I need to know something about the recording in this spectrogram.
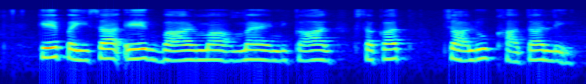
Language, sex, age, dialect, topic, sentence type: Chhattisgarhi, female, 46-50, Western/Budati/Khatahi, banking, question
